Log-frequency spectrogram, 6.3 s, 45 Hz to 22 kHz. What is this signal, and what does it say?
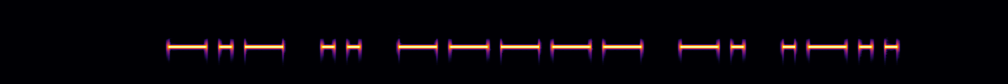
Morse code, heard as a keyed tone, about 15 wpm, 700 Hz. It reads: KI0NL
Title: USA Call Signs - 5 Characters - Repeated 3x - 15wpm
